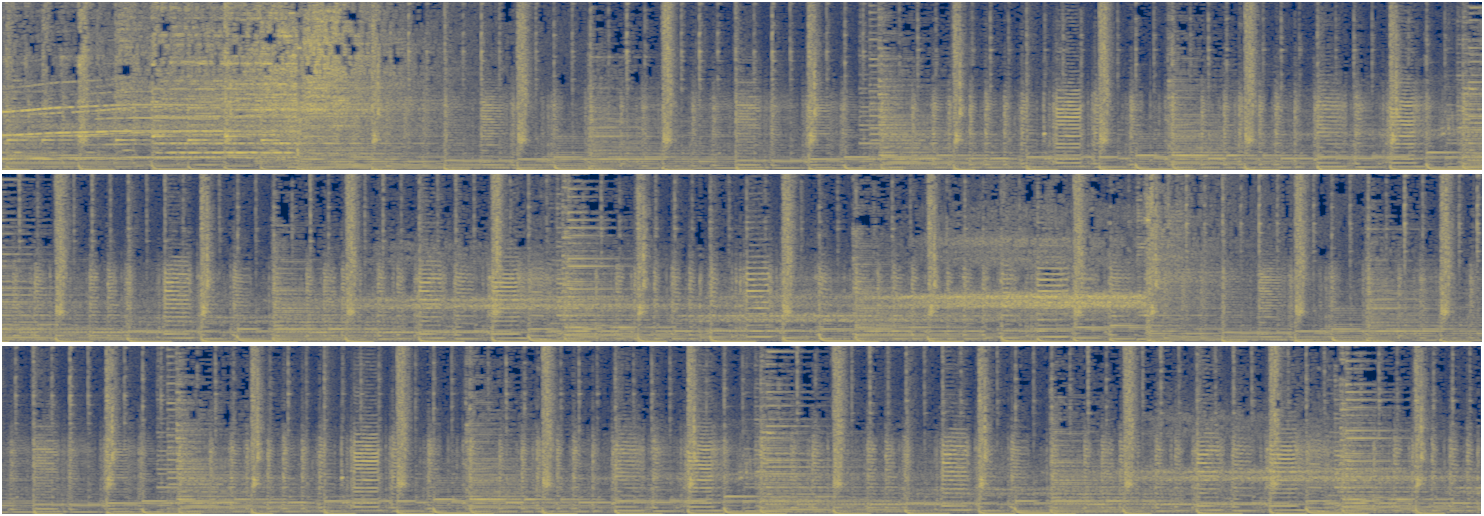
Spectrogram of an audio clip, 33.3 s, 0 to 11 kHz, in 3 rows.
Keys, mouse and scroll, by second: 3.6 click, 7.5 click, 11.0-11.6 drag, 12.5 typing, 15.0-15.8 typing, 17.4 click, 19.8 click.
